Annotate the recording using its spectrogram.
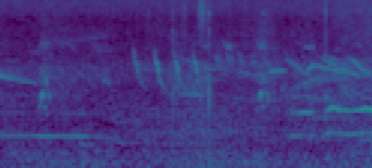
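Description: Faint rural outdoor ambience with distant birds chirping: scattered short, falling chirps and clicks. A faint held note fades out within the first second.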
